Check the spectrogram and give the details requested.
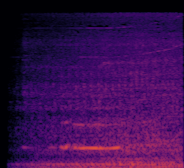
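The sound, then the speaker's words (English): A diesel school bus with air brakes rumbles, its heavy engine swelling to a steady loud drone with a brief whining squeal partway through, no voices. “The classic diesel school bus is loud.”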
